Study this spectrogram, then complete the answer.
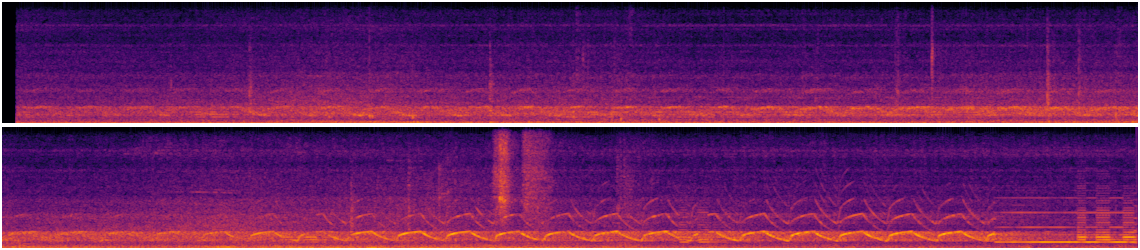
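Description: A siren wails, rising and falling fast as it draws closer.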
